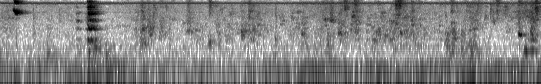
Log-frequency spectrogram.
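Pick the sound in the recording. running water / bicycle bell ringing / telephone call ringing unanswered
running water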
